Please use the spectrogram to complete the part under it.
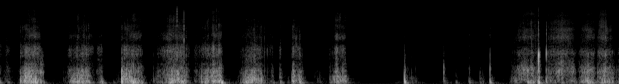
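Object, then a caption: Stack of drilled natural wine corks scratched with a bamboo ear pick. A bamboo ear pick held in the fingertips scratches inside the hole of a fake ear made from drilled natural cork wine corks. It makes a steady run of short, dry, crunchy scraping strokes, then a brief pause with a few light ticks. Then it returns to denser scratching.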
